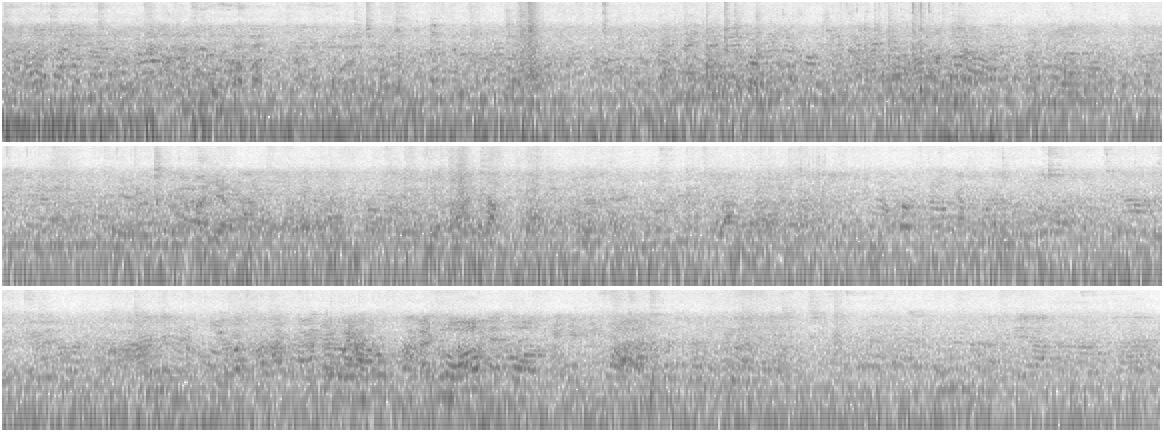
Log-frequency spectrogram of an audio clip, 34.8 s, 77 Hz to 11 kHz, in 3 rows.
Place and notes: Ren 3rd Rd., Ren’ai Dist., Keelung City - walking in the night market
Various shops sound, walking in the Street, night market
Ren’ai District, Keelung City, Taiwan, 16 July 2016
